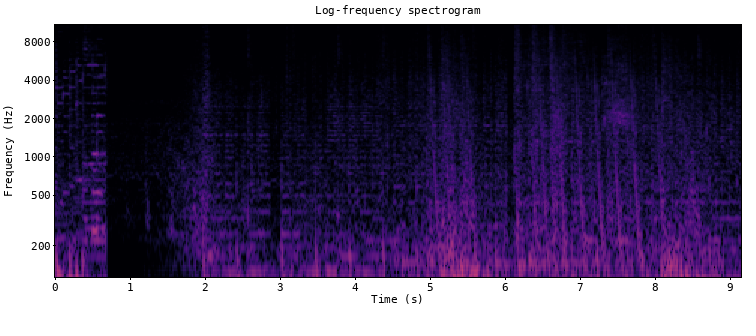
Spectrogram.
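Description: Rapid bursts of arcade-style gunfire from floating assist robots flanking the player in the twin-stick shooter Assault Android Cactus, dense and continuous over busy game music and effects after a brief quiet moment at the start.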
